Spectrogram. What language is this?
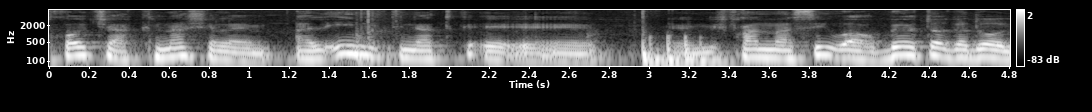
Hebrew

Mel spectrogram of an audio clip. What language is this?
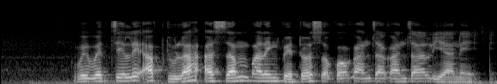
Javanese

